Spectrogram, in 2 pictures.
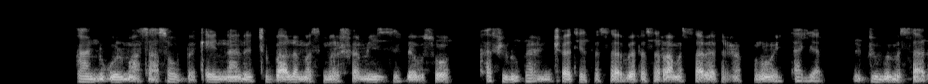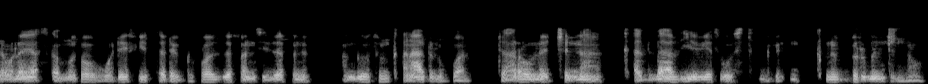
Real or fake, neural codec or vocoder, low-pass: fake; vocoder, 22.05 kHz, 80 mel bands, HiFi-GAN; 5.4 kHz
